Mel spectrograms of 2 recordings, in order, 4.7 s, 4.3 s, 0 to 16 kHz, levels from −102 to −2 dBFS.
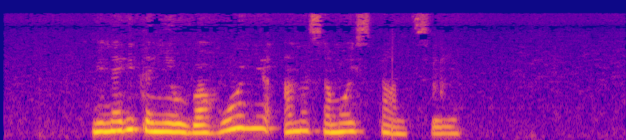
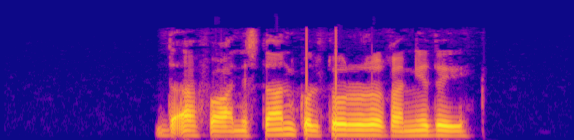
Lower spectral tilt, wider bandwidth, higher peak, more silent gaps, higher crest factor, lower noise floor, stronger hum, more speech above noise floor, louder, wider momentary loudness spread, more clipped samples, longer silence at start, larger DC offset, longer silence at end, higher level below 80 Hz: first, -8.5 dB/octave vs -7 dB/octave; first, 11.5 kHz vs 7.6 kHz; second, -6 dBFS vs 0 dBFS; neither; about the same, 14 dB vs 14 dB; second, -61 dBFS vs -87 dBFS; neither; second, 43 dB vs 75 dB; second, -18 LUFS vs -13 LUFS; first, 17 LU vs 6 LU; neither; second, 0.7 s vs 1.2 s; neither; first, 1.25 s vs 0.8 s; second, -62 dBFS vs -54 dBFS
